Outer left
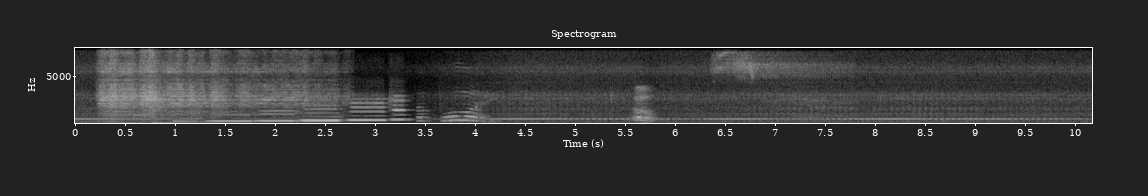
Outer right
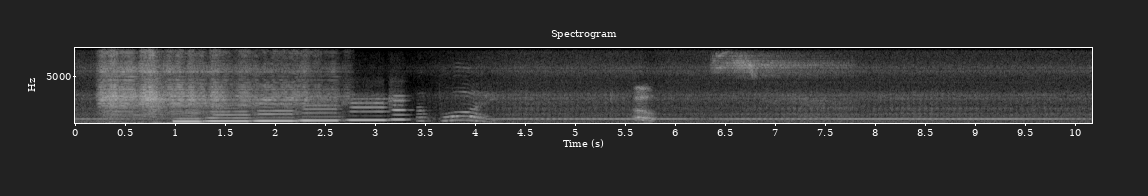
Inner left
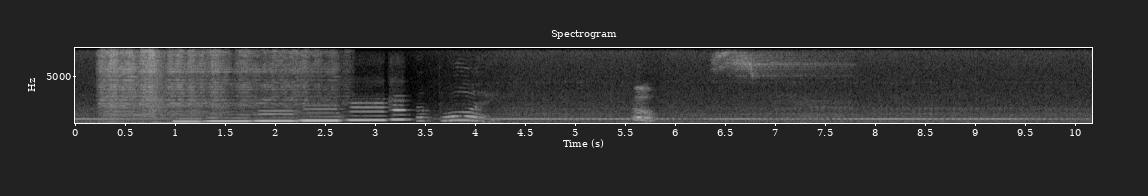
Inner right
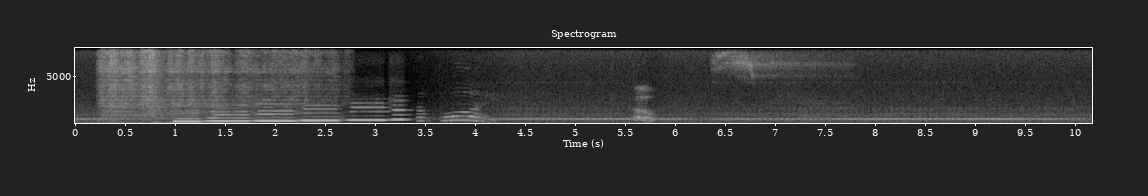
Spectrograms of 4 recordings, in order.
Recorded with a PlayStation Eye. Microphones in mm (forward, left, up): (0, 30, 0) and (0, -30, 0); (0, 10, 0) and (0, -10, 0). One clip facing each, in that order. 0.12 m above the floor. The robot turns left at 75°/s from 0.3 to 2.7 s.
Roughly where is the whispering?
Centre.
